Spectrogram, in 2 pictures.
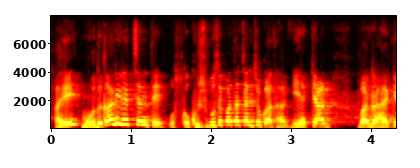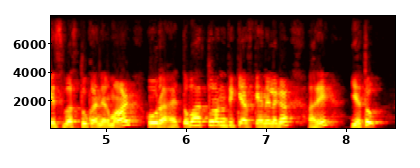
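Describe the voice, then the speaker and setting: A male teacher explaining a school play line by line, repeating phrases to make them clear. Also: high voice, expressive, brisk. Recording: dull lo-fi sound.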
